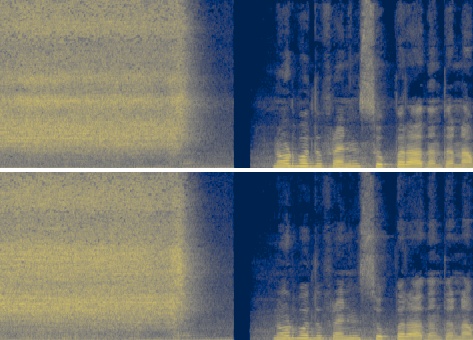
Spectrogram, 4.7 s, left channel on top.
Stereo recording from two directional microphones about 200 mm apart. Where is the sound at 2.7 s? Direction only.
15° left (ahead or behind).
